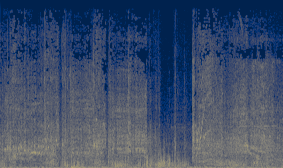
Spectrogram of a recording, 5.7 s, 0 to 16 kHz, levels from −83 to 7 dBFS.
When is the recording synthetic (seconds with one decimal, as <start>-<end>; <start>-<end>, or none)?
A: none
